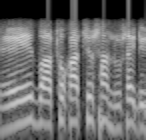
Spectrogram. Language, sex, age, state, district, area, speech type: Bodo, male, 60+, Assam, Baksa, urban, conversation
